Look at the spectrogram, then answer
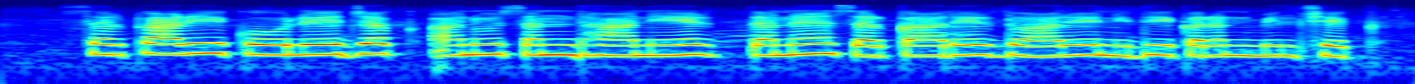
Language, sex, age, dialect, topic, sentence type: Magahi, female, 18-24, Northeastern/Surjapuri, banking, statement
